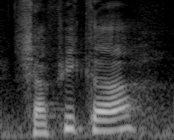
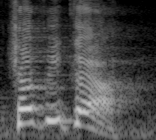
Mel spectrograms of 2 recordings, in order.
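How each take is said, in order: First: The name is said softly and sweetly. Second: The name is shouted loudly and harshly.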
